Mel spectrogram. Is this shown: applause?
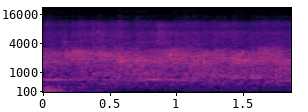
yes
